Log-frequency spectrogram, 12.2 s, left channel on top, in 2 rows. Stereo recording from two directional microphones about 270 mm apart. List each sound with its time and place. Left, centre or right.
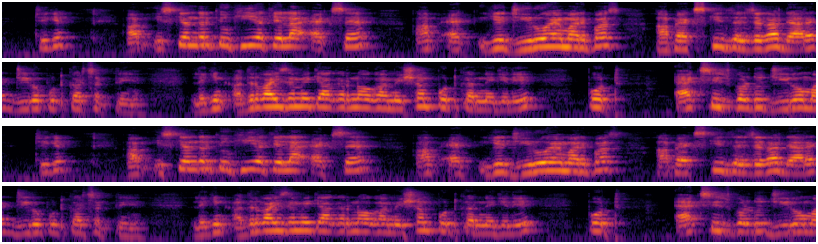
1.3 s speech: left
